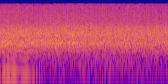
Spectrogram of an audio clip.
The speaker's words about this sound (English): I'm gonna give myself a uh, round of applause for being an upstanding adult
